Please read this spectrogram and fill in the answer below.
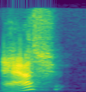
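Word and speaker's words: Æ: AE is somehow pronounced Ash,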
